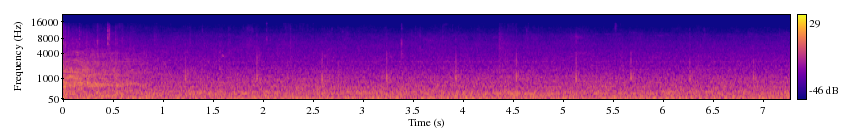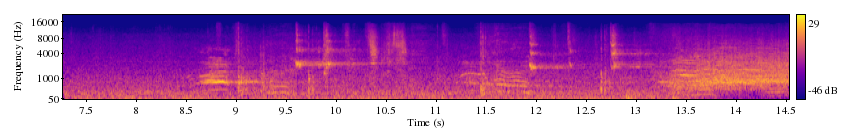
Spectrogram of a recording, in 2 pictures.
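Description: A crowd murmurs quietly between points.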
